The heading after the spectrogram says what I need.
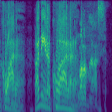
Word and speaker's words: Quatermass: It's quarter. Yeah. Quarter. Yeah. It's not quarter. It's quarter. It's how it's pronounced. It's British. Quarter. Give me a quarter. I need a quarter. Quatermass. Quatermass.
